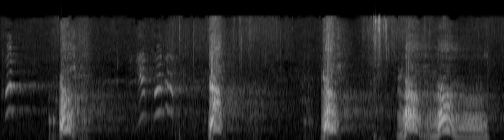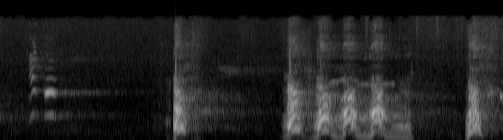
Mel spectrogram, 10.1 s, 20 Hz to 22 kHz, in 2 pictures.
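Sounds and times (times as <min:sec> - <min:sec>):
dog barking: 0:00.6 - 0:01.0, 0:02.1 - 0:02.3, 0:03.2 - 0:04.9, 0:06.8 - 0:07.1, 0:07.9 - 0:10.0.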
